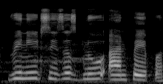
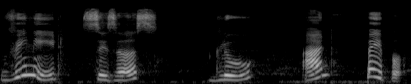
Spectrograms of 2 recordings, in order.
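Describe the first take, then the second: First: It runs on with no pause after scissors. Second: There is a short pause after scissors. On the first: The speaker calls it wrong. "we can't say" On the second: The speaker calls it right. "we need to pause one after the other"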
